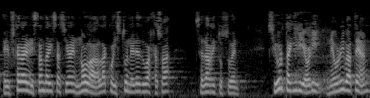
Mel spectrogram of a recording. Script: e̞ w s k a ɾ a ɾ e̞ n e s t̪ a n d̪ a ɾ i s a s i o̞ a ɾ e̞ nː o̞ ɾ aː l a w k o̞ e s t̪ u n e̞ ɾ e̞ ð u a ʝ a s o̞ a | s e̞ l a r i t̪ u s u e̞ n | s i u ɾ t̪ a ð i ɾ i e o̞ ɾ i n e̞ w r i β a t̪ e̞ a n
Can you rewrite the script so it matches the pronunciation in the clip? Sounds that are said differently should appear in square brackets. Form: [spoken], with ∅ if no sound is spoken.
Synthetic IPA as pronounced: e̞ w s k a ɾ a ɾ e̞ n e s t̪ a n d̪ a ɾ i s a s i o̞ a ɾ e̞ nː o̞ [l] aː l a [∅] k o̞ [i] s t̪ u n e̞ ɾ e̞ ð u a ʝ a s o̞ a | s e̞ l a r i t̪ u s u e̞ n | s i u ɾ t̪ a [ɣ] i ɾ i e o̞ ɾ i n e̞ w r i β a t̪ e̞ a n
